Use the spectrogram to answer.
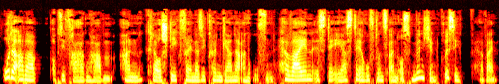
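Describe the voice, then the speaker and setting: Husky-voiced woman radio host. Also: lowish voice, brisk, hardly any pauses, dry recording, clean studio sound. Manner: calm, courteous. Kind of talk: radio call-in moderation.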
